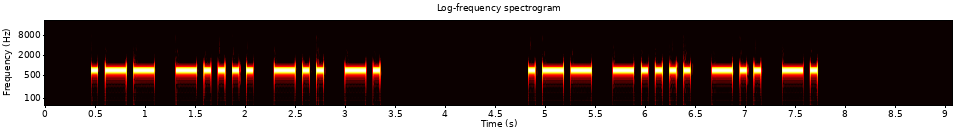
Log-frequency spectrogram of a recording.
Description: Morse code, heard as a keyed tone, about 17 wpm, 700 Hz. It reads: W6DN W6DN
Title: USA Call Signs - 4 Characters - Repeated 2x - 17wpm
